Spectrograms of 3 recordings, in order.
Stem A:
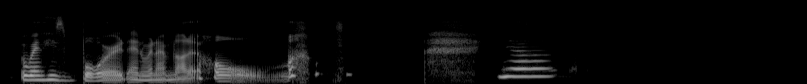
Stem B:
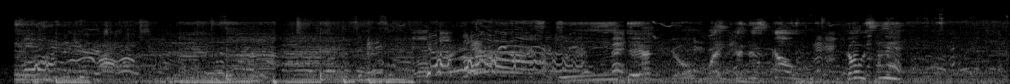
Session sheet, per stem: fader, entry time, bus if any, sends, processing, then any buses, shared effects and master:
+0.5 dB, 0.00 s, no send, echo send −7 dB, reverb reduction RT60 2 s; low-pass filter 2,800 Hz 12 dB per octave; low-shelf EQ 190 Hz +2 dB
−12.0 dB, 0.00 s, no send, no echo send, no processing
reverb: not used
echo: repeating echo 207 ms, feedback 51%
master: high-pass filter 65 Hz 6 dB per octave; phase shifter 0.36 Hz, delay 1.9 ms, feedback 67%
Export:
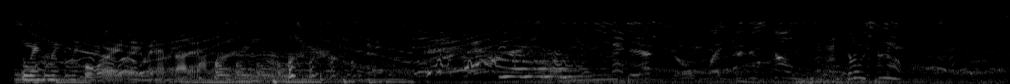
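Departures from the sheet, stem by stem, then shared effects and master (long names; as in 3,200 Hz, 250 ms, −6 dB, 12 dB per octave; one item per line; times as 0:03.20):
stem A +0.5 dB → −11.5 dB
stem B −12.0 dB → −18.0 dB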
